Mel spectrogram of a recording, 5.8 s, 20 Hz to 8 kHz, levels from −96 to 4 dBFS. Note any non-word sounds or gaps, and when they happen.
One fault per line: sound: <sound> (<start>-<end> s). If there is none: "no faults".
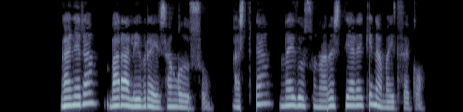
sound: dropout (3.1-3.2 s)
